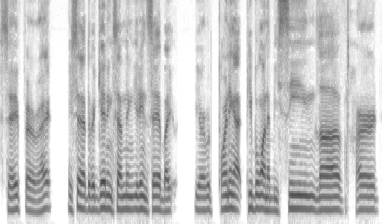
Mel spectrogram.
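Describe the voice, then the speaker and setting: A man's voice: mid-range voice, little pitch movement, normal speed, warm tone, no room sound, clean studio sound. A man hosting a podcast, chatty and affirming, with a few digressions. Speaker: podcast host. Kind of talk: casual podcast conversation.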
